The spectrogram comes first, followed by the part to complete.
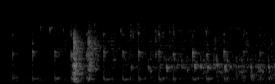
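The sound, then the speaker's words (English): A bottle of Quilt Cabernet wine is opened with a sharp pop, then wine glugs and pours steadily for a couple of seconds, clear, with no talking. “Uh, today I'm going to open the Quilt Cabernet.”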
